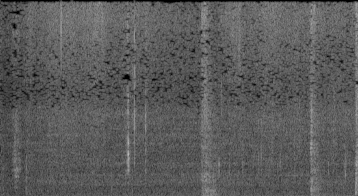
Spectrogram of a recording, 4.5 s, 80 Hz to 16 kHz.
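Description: Audi A3 petrol engine idling steadily, heard from inside the cabin. A single thump comes a little past halfway and a short click near the end.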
